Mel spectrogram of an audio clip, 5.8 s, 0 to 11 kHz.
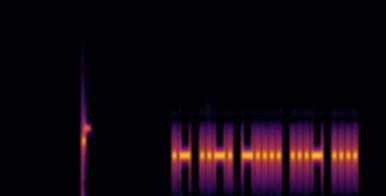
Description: Morse code, heard as a keyed tone, about 22 wpm, 700 Hz. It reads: AF6VH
